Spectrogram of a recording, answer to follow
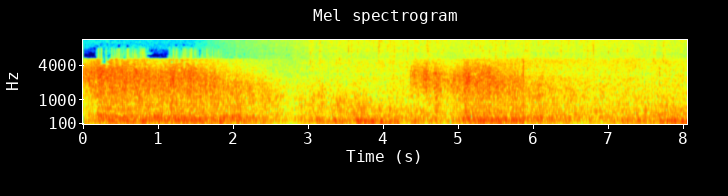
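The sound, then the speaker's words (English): Heavy rain pours down on a tent in a field in a steady, dense roar for the whole stretch, with deep thunder rumbling underneath and swelling at times. No one speaks. “The rain is coming through the tent.”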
